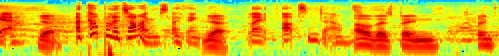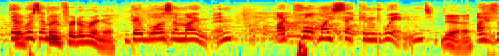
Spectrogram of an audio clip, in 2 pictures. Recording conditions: busy venue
